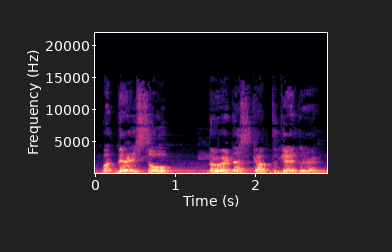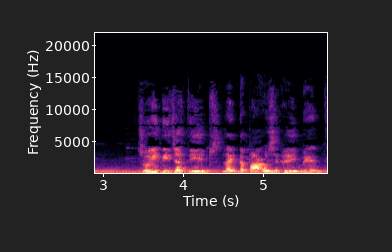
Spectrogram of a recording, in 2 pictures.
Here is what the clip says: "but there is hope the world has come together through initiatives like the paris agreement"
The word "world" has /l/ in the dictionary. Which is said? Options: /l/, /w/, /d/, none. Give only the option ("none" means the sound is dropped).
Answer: none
